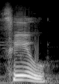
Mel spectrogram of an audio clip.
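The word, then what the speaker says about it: few: जब किसी वर्ड में ई के बाद डब्ल्यू आए तो ई डब्ल्यू को यू से पढ़ते हैं। फॉर्मूला क्या बना, ई के बाद डब्ल्यू आ जाए, E plus W equal to यू का साउंड निकालना है, जैसे कि डी ई डब्ल्यू ड्यू, एम ई डब्ल्यू म्यू, फ्यू न्यू।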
